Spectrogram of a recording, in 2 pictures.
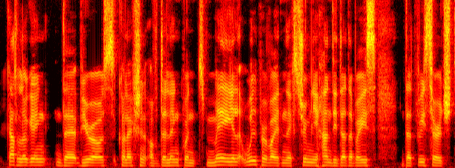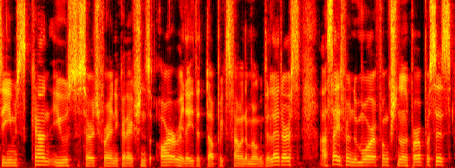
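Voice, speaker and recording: A man with a medium-pitched voice does casual let's-play commentary, talking himself through the game and reading the in-game text aloud.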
